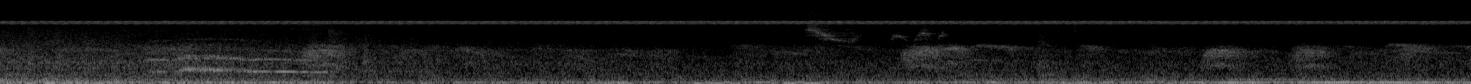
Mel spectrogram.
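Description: Faint bird calls in the background: one gliding call about two seconds in, then a series of short calls from the middle to near the end, over a steady low hum and a thin high whine.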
